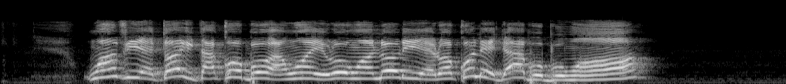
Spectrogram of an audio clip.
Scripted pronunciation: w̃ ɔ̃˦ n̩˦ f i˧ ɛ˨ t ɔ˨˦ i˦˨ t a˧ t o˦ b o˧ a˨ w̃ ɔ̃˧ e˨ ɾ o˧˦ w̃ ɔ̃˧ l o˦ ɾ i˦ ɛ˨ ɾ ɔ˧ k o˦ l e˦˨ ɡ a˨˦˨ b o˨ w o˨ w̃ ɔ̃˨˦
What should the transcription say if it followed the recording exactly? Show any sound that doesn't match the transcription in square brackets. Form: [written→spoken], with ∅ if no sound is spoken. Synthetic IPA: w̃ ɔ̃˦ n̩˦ f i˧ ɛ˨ t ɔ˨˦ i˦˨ t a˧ [t→k] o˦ b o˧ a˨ w̃ ɔ̃˧ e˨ ɾ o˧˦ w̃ ɔ̃˧ l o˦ ɾ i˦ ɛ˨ ɾ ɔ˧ k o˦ l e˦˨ [ɡ→d] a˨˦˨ b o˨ [w→b] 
